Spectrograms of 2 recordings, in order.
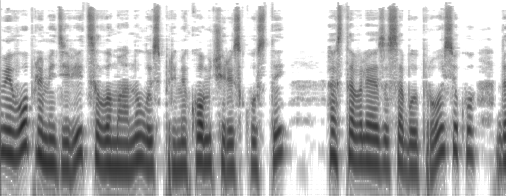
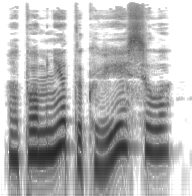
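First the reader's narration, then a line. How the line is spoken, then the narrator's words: Through teeth, in pain. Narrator (Russian): процедила она, морщась от боли в голове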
